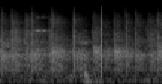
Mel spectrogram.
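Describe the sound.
Hands clap to send off a friend, many sharp claps at an uneven pace, heard under ongoing talk.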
